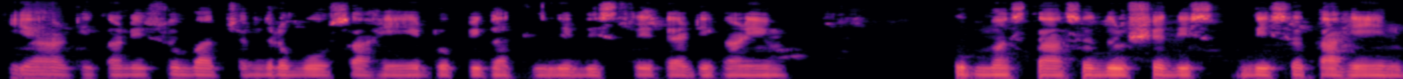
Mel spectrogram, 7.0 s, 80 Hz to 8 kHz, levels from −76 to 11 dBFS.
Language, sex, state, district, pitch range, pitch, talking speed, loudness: Marathi, male, Maharashtra, Dhule, 95-100 Hz, 95 Hz, 145 wpm, -19 LUFS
